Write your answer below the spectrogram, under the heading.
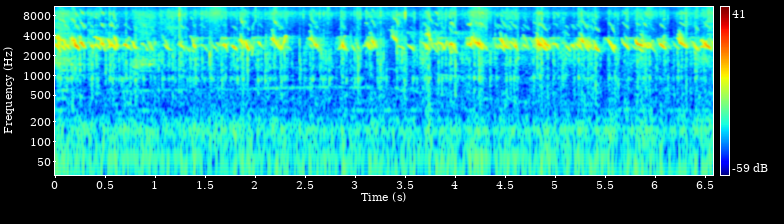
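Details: Coloured chickens chirping, a dense chorus of high, shrill peeps overlapping continuously, with a low hum underneath.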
